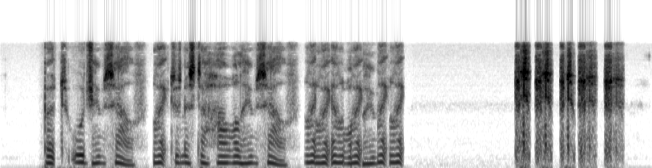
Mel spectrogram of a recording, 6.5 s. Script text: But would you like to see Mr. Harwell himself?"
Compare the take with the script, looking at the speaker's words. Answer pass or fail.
fail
